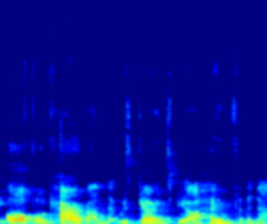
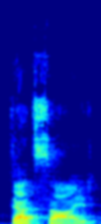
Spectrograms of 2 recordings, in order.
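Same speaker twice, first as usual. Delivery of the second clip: ordinary delivery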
